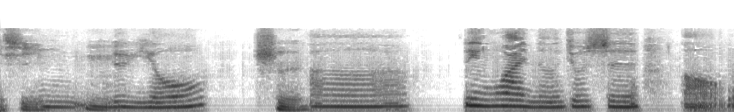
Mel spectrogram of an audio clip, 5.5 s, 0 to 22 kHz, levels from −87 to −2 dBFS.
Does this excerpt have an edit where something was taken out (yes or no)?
no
